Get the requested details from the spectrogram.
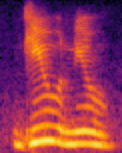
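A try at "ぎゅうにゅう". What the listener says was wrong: ಹಾಂ, ಗಿವ್ ನ್ಯೂ. ಇದು ನುಂಗ್ಬಿಟ್ರಿ ನೀವು ಕೊನೆಗೆ. ಹಾಂ, ನೀವು ಹಿಂಗೆ ರೈಸ್ ಮಾಡಿ ಹಿಂಗೆ ಬರಬೇಕು, ಹಿಂಗೆ ಹೋಗ್ಬೇಕು.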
